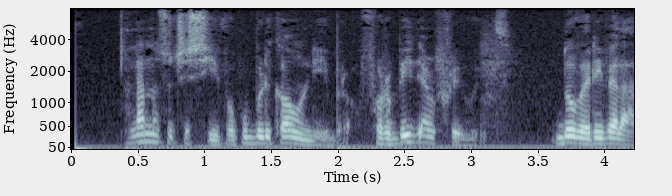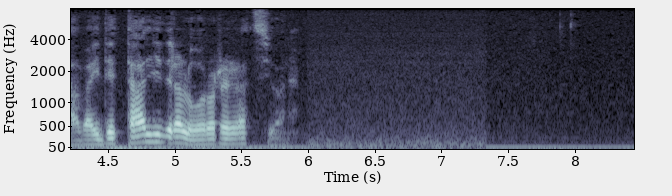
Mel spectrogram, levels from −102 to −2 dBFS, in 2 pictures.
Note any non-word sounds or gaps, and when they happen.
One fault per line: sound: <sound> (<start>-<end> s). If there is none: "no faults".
no faults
